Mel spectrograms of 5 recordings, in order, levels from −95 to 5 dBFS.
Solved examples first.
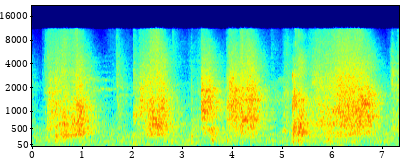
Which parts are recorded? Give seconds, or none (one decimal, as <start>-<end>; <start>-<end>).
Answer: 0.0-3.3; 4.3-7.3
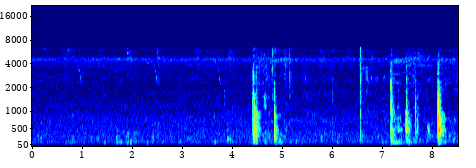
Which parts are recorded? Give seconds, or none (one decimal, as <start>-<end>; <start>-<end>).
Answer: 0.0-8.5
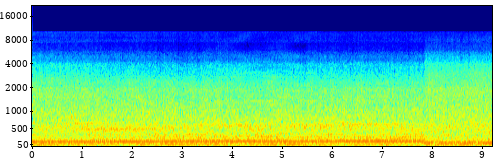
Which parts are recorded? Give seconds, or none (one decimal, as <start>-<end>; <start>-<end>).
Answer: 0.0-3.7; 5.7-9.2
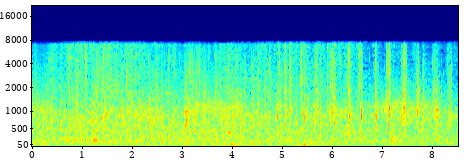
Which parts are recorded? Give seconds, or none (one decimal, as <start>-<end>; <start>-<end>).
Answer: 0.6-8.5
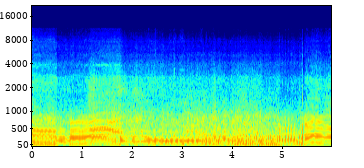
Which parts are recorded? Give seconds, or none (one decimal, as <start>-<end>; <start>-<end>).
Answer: 0.0-1.4; 2.0-4.2; 5.0-6.0

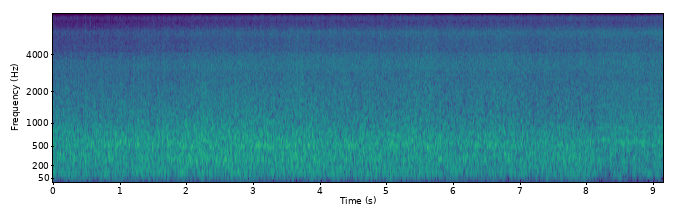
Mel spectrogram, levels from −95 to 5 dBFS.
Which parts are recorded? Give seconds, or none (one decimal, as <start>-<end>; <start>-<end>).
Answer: 0.0-8.1

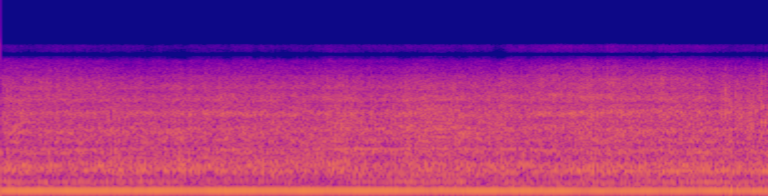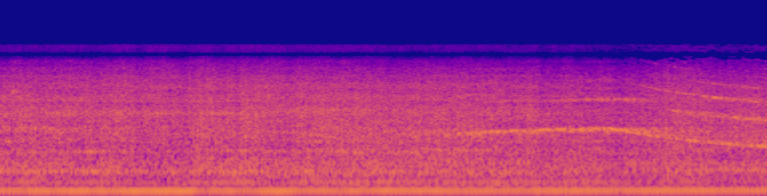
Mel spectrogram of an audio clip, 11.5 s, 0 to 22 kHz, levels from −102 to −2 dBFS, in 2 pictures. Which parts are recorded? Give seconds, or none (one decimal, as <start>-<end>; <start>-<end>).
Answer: 10.4-11.5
